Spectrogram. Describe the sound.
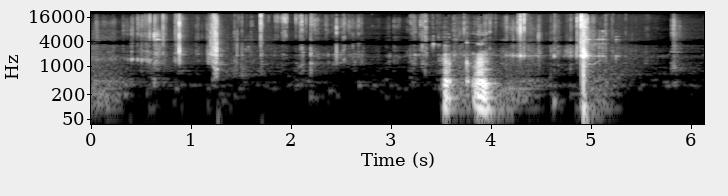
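Crinkly tearing and crackling of copper foil being pulled off a bottle of Scottish blended spirit by its zip strip, in short bursts, with a brief muttered remark partway through and a sharper rip near the end.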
